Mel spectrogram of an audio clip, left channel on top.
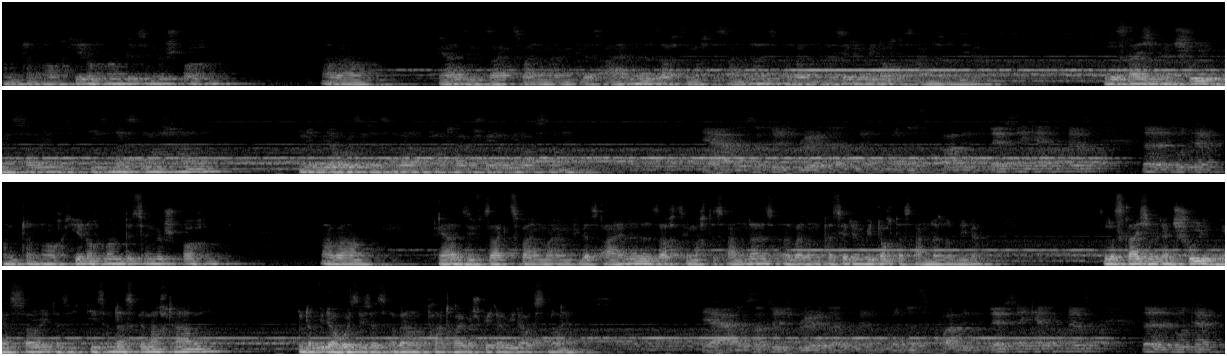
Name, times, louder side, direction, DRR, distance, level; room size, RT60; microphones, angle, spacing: voice 1, 0.0-2.2 3.2-3.7 4.3-9.8 11.0-14.4 15.2-18.0, right 4 dB, 80° right, 5 dB, 0.3 m, -29 dB
sound 1, 3.8-23.3, left 4 dB, 55° left, 0.3 m, -39 dB
voice 2, 19.2-24.3, right 1 dB, 5° right, -5 dB, 0.5 m, -39 dB
5.4 x 2.1 x 2.7 m, 1.0 s
head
